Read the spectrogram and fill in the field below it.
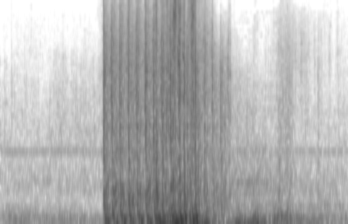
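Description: A suppressed rifle fires a rapid burst.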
